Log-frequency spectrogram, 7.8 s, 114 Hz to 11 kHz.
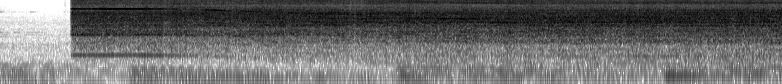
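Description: Ossel GT091 angle grinder with a thin cut-off disc cutting through steel: a loud, steady hiss of abrasive on metal that starts abruptly about a second in. At its onset a thin motor whine sinks slightly as the disc bites.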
